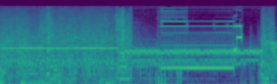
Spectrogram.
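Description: Electronic glitch sound effects in an intro: crackling static with low thuds, then about a second in a held electronic beep of several steady tones that cuts off suddenly.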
